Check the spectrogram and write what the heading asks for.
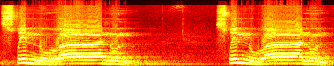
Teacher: स्वाद हुरूफ मुश्तालिया है, इसको हम मोटा करेंगे, और नून के बाद हुरूफ यरमलून है, वाव उसी कलमे में है, इसलिए यहाँ पर जो है यहाँ पर इदगाम नहीं बल्कि इजहारे मुतलक होगा, यानी इस नून को जाहिर करके पढ़ेंगे, गुन्ना नहीं करेंगे।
